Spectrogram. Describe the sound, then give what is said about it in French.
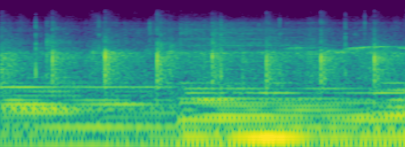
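A church audience claps to acclaim a member's birthday during a Sunday service. The clapping comes in faint, regular beats over sustained music. “Nous l'acclamons, nous l'encourageons.”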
